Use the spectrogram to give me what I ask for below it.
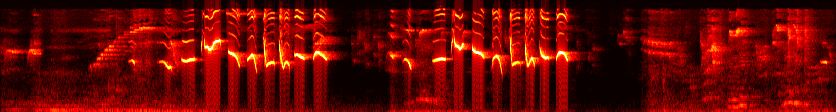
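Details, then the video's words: Lombok crested white-eye song used as a master recording to prompt lazy birds to sing: two bursts of quick, sweet whistled chirps and slurred notes, several per second, separated by a silent pause, with faint distant calls later. "Opior JAmbul Laombok Gacor Suara Merdu - MAsteran Dan Pancingan Burung Malas Bunyi"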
